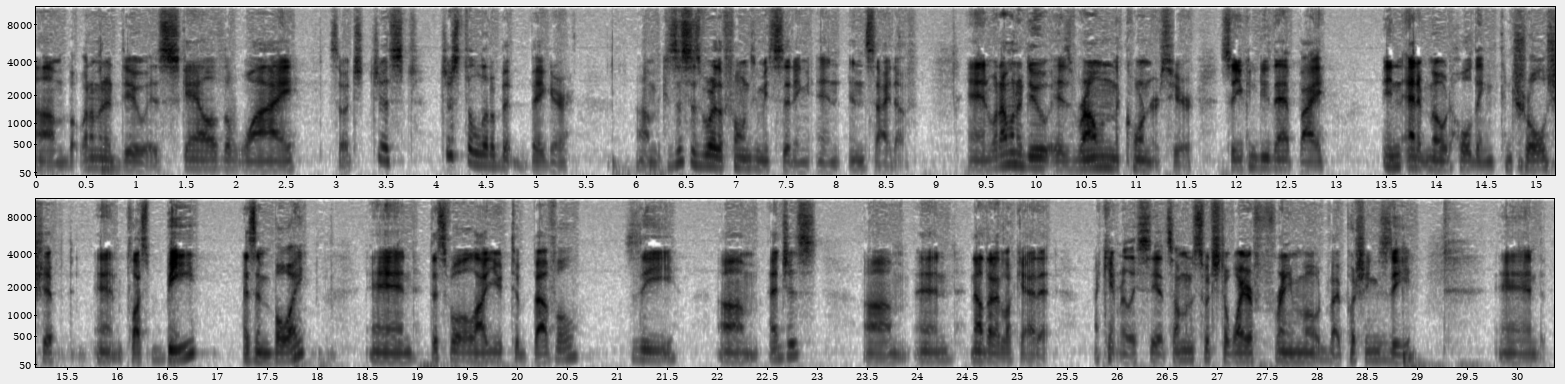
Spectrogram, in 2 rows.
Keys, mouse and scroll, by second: 5.8 s, 17.8 ctrl+shift+b, 29.0 z.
